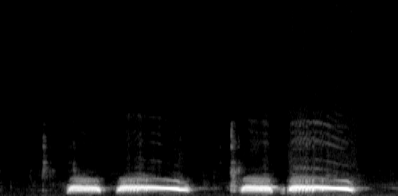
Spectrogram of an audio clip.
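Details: A spotted dove calls vigorously so that newly caught doves will start calling. Two clear pairs, each a short buzzy-pulsed note and a longer, smooth coo that drifts lower in pitch.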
